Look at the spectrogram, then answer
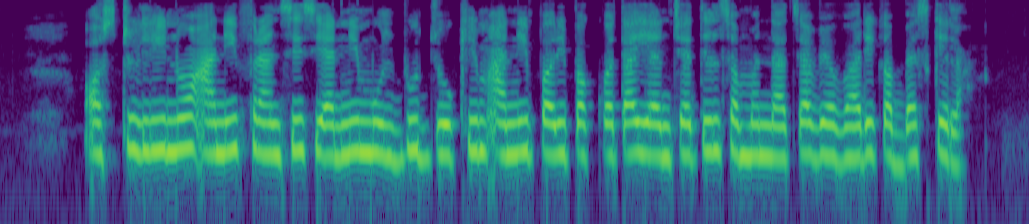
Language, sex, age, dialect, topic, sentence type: Marathi, female, 18-24, Varhadi, banking, statement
